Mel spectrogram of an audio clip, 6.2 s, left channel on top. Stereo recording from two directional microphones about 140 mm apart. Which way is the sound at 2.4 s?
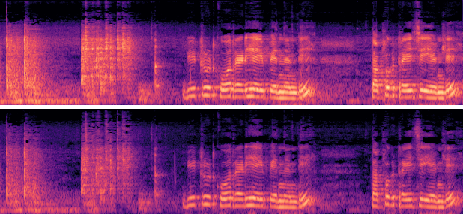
90° right.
